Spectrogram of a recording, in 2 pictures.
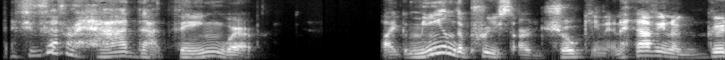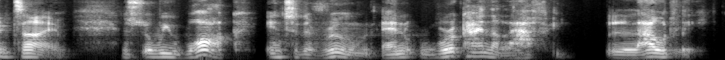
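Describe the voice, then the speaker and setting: A man's voice: mid-range voice, a bit bright, husky. A man delivering an informal, reflective first-person monologue in a conversational storytelling style. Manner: informal, reflective, acts out quoted dialogue. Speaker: performer of a dramatized first-person narrative.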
